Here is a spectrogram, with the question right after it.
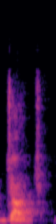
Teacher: c'est une combinaison aussi du son D, le son D ici, et du son J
